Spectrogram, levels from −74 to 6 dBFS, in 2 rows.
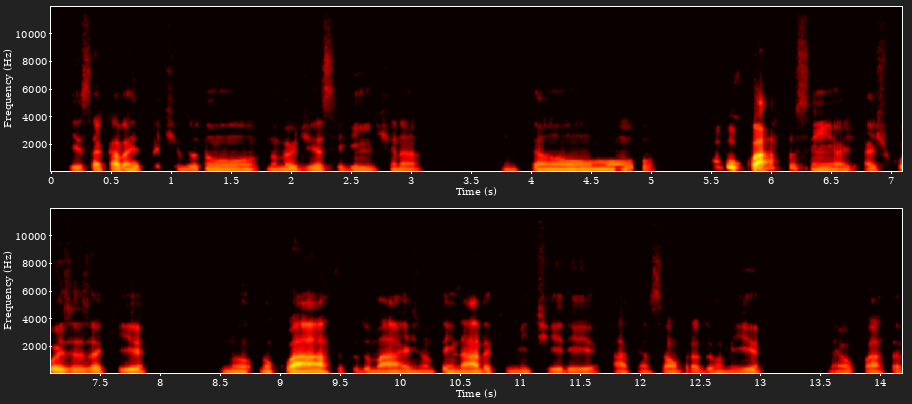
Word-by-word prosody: isso 95 0 -4
acaba 95 0 +3
refletindo 105 0 -6
no 110 -4 -2
no 100 - -8
meu 100 0 -1
dia 105 +2 -3
seguinte, 115 -2 -8
né. 95 -4 -5 0.7
Então, 100 +2 0 0.8
o 145 - +6
quarto, 230 - +9
sim, 165 - -5
as, 95 +1 -5
as 90 +2 -8
coisas 110 -1 0
aqui - - -1 0.7
no 95 -1 -3
no 100 -1 -3
quarto 105 +5 +7
e - - -22
tudo 90 - -11
mais, 100 +3 -1
não 90 -1 -8
tem 95 +1 -4
nada 95 +4 +1
que - - -25
me 95 +1 -7
tire 90 -4 -7
a 85 - -7
atenção 85 -1 -7
para 90 +1 -8
dormir, 90 +5 -7 0.6
né, - - -11
o 95 - -7
quarto 95 -1 -7
é - - -11
100 Hz, 155 wpm, -27 LUFS, 95-105 Hz, 0.8 s, quarto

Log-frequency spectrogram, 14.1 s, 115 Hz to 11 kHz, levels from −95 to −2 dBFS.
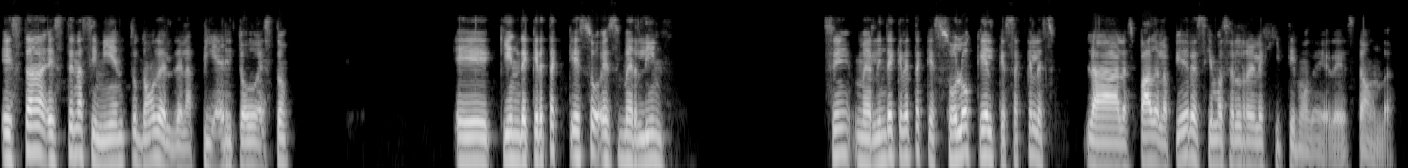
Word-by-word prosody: esta 165 +5 +4
este 145 +3 0
nacimiento, 135 -4 -1
¿no?, 135 +2 -1
Del 115 -8 +2
de 110 - -2
la 100 -1 -7
piel 120 0 -5
y 120 - -6
todo 120 -1 0
esto 130 +3 -4 1.6
eh, 135 -1 +4
quien 145 0 +3
decreta 150 +6 +3
que 185 -3 -3
eso, 155 0 +2
es 145 0 0
Merlín. 140 -2 0 1.6
Sí, 170 +1 -2
Merlín 135 +1 0
decreta 165 +1 +1
que 145 -7 -6
solo 150 +5 +4
aquel 165 -3 +2
que 125 - -4
saque 135 +6 -8
la 160 - -1
esp 130 - -13 0.3
la 120 -2 +5
la 115 - -2
espada 135 +7 +3
de 135 - +2
la 115 - -4
piedra, 160 +3 +1
es - - -12
quien 130 - -3
va 125 - +1
a - - -11
ser 125 - -5
el - - -2
rey 120 -1 -2
legítimo 105 -5 -9
de 85 - -11
de - - -7
esta - - -8
onda. - - -13
135 Hz, 195 wpm, -23 LUFS, 125-150 Hz, 1.6 s, la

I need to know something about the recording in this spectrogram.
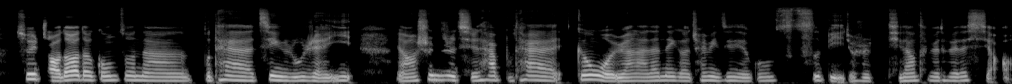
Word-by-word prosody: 所 245 - +2
以 245 - +7
找 180 -7 +5
到 205 +3 +8
的 200 -1 +3
工 190 +1 -1
作 200 -1 -1
呢， 175 -3 0 0.2
不 185 - -2
太 195 -4 +1
尽 190 0 +2
如 175 +1 0
人 160 -3 0
意， 185 -1 -2 0.4
然 160 - -2
后 175 - 0
甚 210 +1 +1
至 200 -1 +2
其 180 -1 -1
它 195 0 +1
不 180 -4 -13
太 200 -2 0
跟 220 0 +4
我 160 -7 +5
原 160 +1 +1
来 165 0 -2
的 175 +2 -1
那 185 -1 -1
个 170 -1 -3
产 185 +3 -5
品 180 - 0
经 180 0 -4
理 165 - -2
的 155 - -3
公 170 +3 -7
司 190 0 -6
比， 305 - -3
就 - - -8
是 160 -2 -6
体 155 - -4
量 175 +1 0
特 - - -12
别 175 - -2
特 180 - -6
别 175 -1 -3
地 185 - -2
小。 195 - -6
180 Hz, 280 characters per minute, -23 LUFS, 170-195 Hz, 0.4 s, 到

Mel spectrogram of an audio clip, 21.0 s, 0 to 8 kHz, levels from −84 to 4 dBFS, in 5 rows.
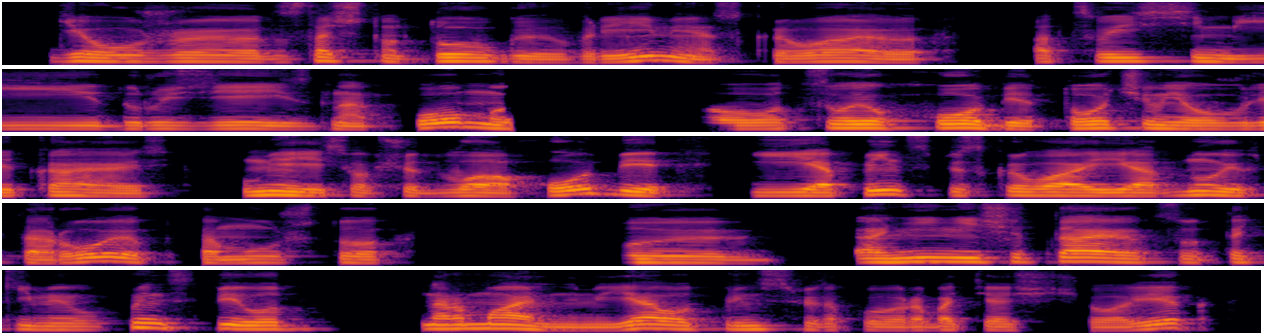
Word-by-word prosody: Я 130 +2 0
уже 115 -1 -1
достаточно 120 +3 -3
долгое 110 -3 +1
время 110 +4 0
скрываю 105 -3 -2 0.3
от 110 0 -7
своей 125 0 +1
семьи, 110 -3 -4
друзей 110 +1 -3
и - - -3
знакомых 105 - 0 0.6
вот 110 +1 -2
свое 135 -1 +6
хобби- 130 -3 +3
то, 120 +7 +1
чем 130 -1 -1
я 110 -2 +2
увлекаюсь. 105 -2 -1 0.2
У - - +1
мя 135 0 +6
есть, 115 -2 0
вообще, 110 -1 -5
2 110 +2 +2
хобби, 135 - +2 0.2
и 115 - -8
я, 115 -1 +4
в 110 - -13
принципе, 145 -3 +1
скрываю 115 -1 +3
и 110 - +3
1, 120 +5 +2
и 115 - +2
2 130 +7 +1
потому 115 -1 -4
что 110 -1 -5 0.7
бы 115 -4 -1 0.2
они 130 +3 +3
не 140 -1 +4
считаются 135 -3 +2
вот 115 - -9
такими, 120 -1 -4
в 110 0 -6
принципе, 165 +3 0
вот 130 0 +1 0.3
нормальными. 140 -9 +3
Я 145 +9 +4
вот, 135 -1 0
в 130 - -20
принципе, 125 -2 -4
такой 105 -1 -5
работящий 105 0 -4
человек, 130 +13 -2
115 Hz, 150 wpm, -23 LUFS, 110-130 Hz, 0.7 s, свое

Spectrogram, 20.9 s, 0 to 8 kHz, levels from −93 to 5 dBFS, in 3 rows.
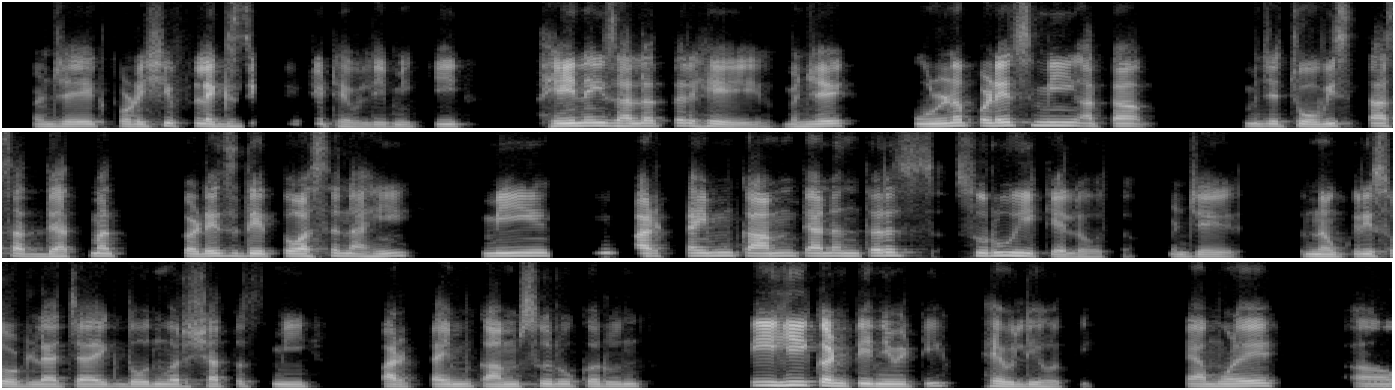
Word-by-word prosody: म्हणजे 140 0 -3
एक 140 - -5
थोडीशी 140 +2 -2
फ्लेक्सिबिलीटी 140 -2 -1
ठेवली 120 -2 -6
मी, 125 +1 -8
की 135 +2 -5 0.4
हे 160 +1 +9
नाही 180 +1 +4
झालं 165 -1 +2
तर 175 - 0
हे 150 -2 +2 0.3
म्हणजे 140 +4 +1 0.4
पूर्णपणेच 185 +6 +4
मी 195 -1 +2
आता 155 0 +1 0.5
म्हणजे 150 -1 -3
24 150 +1 -1
तास 160 0 0
अध्यात्माकडेच 155 +2 -1
देतो 155 0 +1
असं 150 +3 -3
नाही. 150 +3 -2 0.4
मी 175 +2 +3 0.4
पार्ट 160 -1 +4
टाईम 175 +1 +2
काम 170 0 +3
त्यानंतरच 175 +3 0
सुरूही 180 -1 +1
केलं 115 -4 -3
होतं. 110 +1 -14 0.2
म्हणजे 125 -1 -5 0.4
नोकरी 135 +2 -1
सोडल्याच्या 135 -2 -1
1-2 135 +1 -3
वर्षातच 140 +1 -4
मी 130 -1 -3 0.4
पार्ट 135 -2 +1
टाईम 135 0 0
काम 130 0 +1
सुरू 140 0 -2
करून, 140 0 -3 0.6
तीही 210 +1 +9
कंटिन्यूटी 155 -4 +4 0.2
ठेवली 130 -4 0
होती. 120 -2 -10 0.5
त्यामुळे 145 +3 +1 0.4
अ, 145 - -6
145 Hz, 140 wpm, -24 LUFS, 135-165 Hz, 0.6 s, हे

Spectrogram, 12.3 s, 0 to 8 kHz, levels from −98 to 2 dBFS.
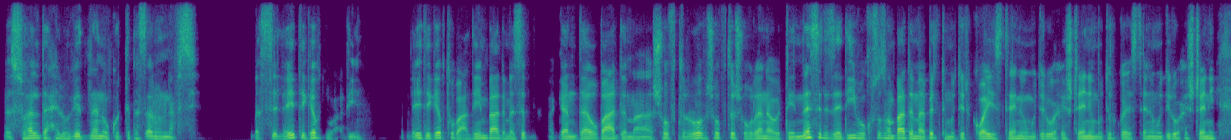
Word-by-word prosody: السؤال 125 +4 +1
ده 135 0 -1
حلو 120 -4 -4
جدًا، 120 +1 +1
وكنت 115 +5 -6
باسأله 120 -1 -1
لنفسي، 105 -4 -3 0.5
بس - - -3
لقيت 135 +7 +2
إجابته 135 -2 +1
بعدين، 100 -1 -10 0.5
لقيت 130 +3 -1
إجابته 135 +1 +1
بعدين 120 +3 0
بعد 130 -2 +3
ما 110 - -4
سِبت - - -3 0.2
المكان 115 -2 -1
ده 115 +2 +2
وبعد 120 0 +3
ما 105 -2 -3
شُفت 125 +4 -2
الرو 130 +6 +2
شُفت 135 +2 -2
شُغلانة 120 -1 0
و2 105 0 -3
الناس 165 +8 +6
اللي 140 - 0
زي 110 -3 +1
دي 140 +6 0
وخصوصًا 135 +2 -2
بعد 130 0 +5
ما 115 -2 +3
قابلت 130 +1 -1
مدير 110 +4 -3
كويس 115 -1 +2
تاني 115 +1 0
ومدير 115 +1 -3
وحش 115 -2 -1
تاني، 115 -1 +3
ومدير 110 +2 -5
كويس 115 -3 -3
تاني 115 - -3
ومدير 115 +2 -2
وحش 120 -1 -2
تاني، 120 +1 +1
120 Hz, 225 wpm, -27 LUFS, 115-130 Hz, 0.5 s, الناس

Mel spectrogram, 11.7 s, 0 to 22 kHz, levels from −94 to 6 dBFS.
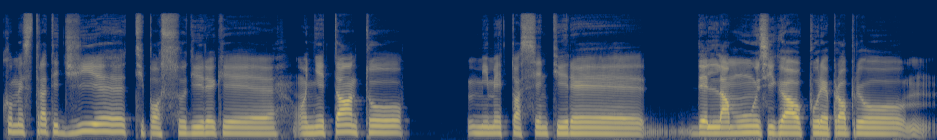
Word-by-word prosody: come 165 -2 -4
strategie 165 +2 -1
ti 145 - -9
posso 135 +1 -3
dire 140 +1 0
che 130 -1 -2 0.2
ogni 140 +1 -2
tanto 150 -2 +2 0.7
mi 140 0 -3
metto 140 0 -3
a 135 - +1
sentire 135 -2 0
della 150 -3 +1
musica 140 -1 +3
oppure 135 0 +2
proprio, 130 -2 0
mhmm, - - -11
140 Hz, 85 wpm, -23 LUFS, 135-150 Hz, 0.7 s, musica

